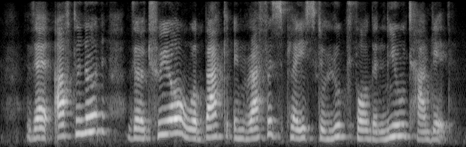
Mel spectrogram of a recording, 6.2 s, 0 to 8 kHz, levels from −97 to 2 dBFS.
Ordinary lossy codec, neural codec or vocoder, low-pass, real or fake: none; codec, 16 kHz, 4 kbps, FreqCodec, smaller model; none; fake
